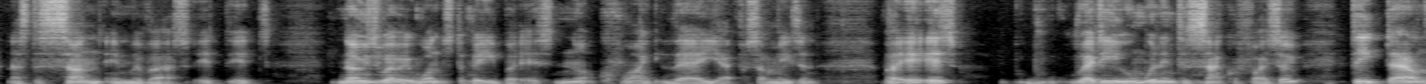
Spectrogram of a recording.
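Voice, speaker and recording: A man with a croaky voice and a head cold, giving an unscripted tarot reading in a halting, repetitive way. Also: low voice, warm tone. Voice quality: croaky, husky. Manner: halting, repeating phrases as he explains. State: has a cold with a runny nose. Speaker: tarot reader and host.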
